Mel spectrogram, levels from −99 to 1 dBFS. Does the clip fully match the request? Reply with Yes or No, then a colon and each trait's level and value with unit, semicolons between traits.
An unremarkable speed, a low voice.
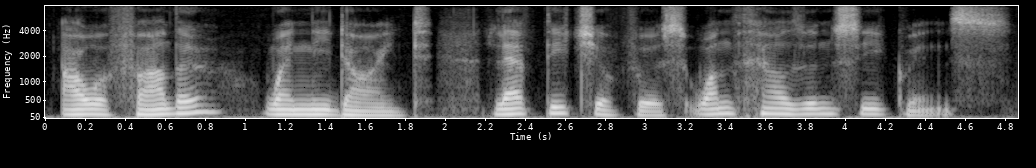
Yes: average, 150 wpm; low, 130 Hz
